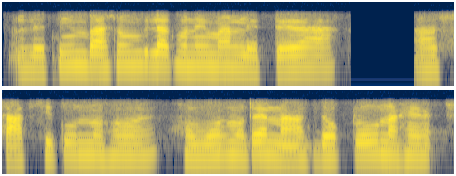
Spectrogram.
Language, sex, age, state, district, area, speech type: Assamese, female, 60+, Assam, Dibrugarh, rural, conversation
